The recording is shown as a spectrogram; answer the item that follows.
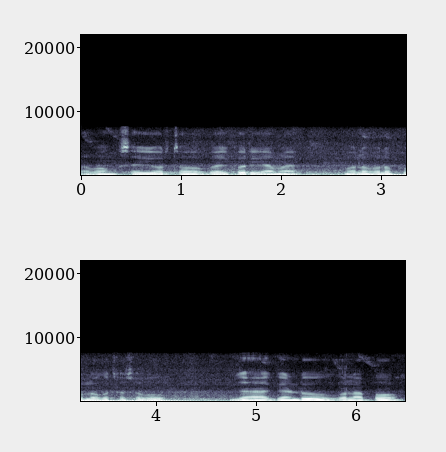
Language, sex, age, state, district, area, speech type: Odia, male, 30-45, Odisha, Mayurbhanj, rural, spontaneous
